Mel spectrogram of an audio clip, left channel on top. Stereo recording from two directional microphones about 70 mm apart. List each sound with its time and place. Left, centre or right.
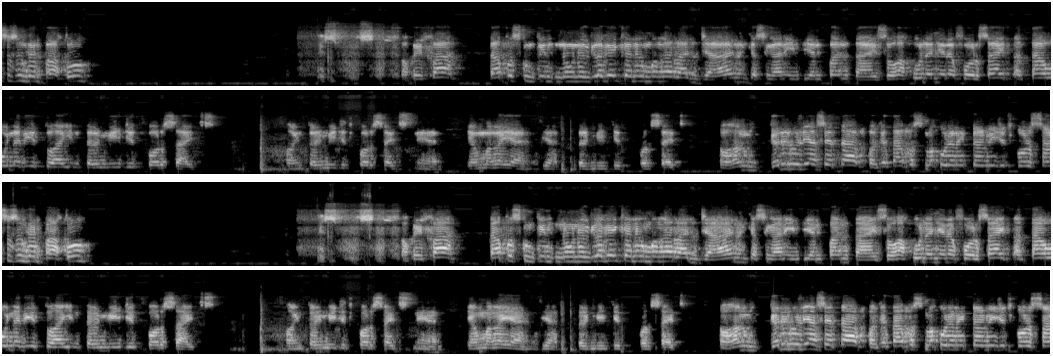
0.0 s a man's voice: right
2.9 s a man's voice: right
14.7 s a man's voice: right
